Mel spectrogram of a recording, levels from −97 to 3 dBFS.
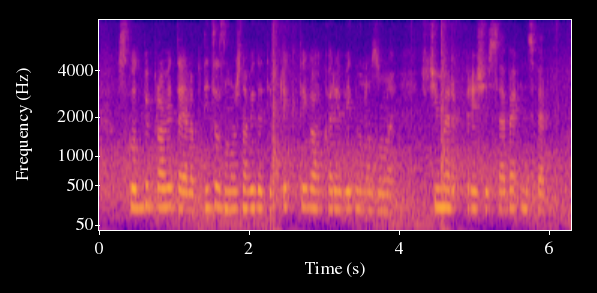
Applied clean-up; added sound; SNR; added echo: none; Gunshot, gunfire; 9 dB; none.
